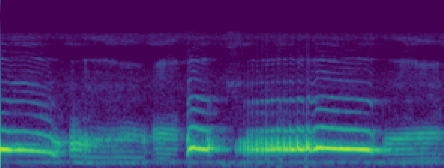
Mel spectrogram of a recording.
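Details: Barbary dove in the pelung style on a training lure: a falling coo, soft rolling notes, then a strong pulsing sustained coo that trails into quieter trills.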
